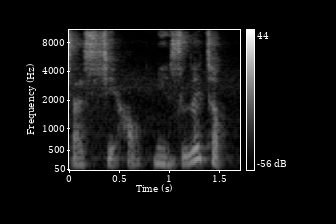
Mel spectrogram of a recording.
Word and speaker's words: 小: This character pronounced as 小, means little, 小.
